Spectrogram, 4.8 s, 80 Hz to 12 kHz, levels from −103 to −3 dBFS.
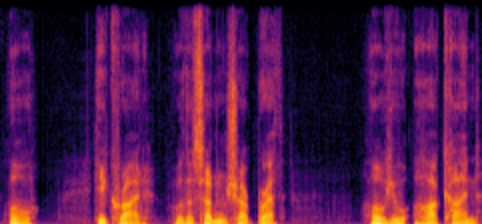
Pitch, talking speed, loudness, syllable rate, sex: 95 Hz, 150 wpm, -18 LUFS, 4.6 syllables/s, male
